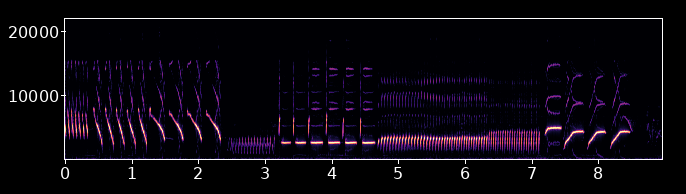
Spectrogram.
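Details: Yorkshire canary, a kept bird, singing a loud varied song: rapid falling whistled sweeps, a low buzzy burst, clipped repeated notes, a long dense rattling trill, then rising-falling upslurred whistles.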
